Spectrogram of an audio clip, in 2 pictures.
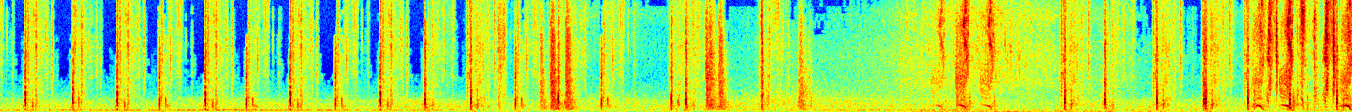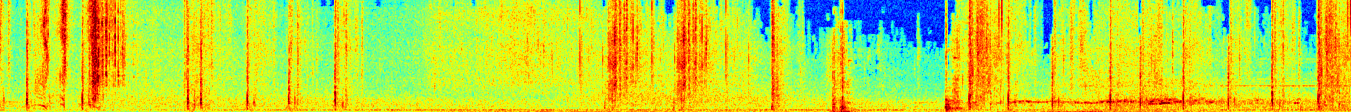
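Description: Footsteps crunch steadily on a hard, gravelly road.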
